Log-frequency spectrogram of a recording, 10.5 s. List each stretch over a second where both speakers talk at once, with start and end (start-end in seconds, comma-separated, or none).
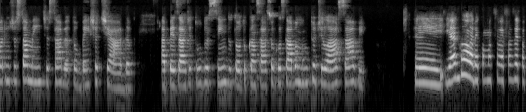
none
